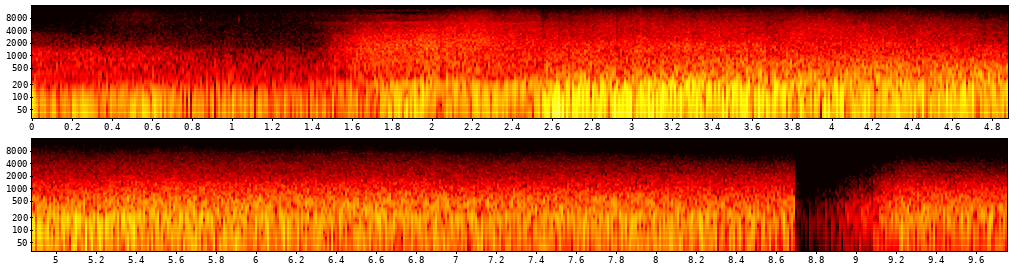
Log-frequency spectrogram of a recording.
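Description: A deep roaring whoosh swells and rumbles.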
